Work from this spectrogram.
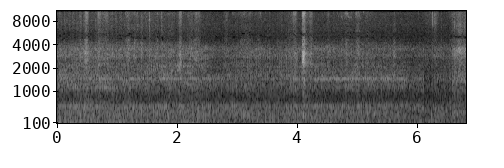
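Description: A Hero Xpulse 200 4V motorcycle engine pulls in second gear on a rough, high-altitude off-road trail, its steady, loud rumble running close and continuous throughout with no break.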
